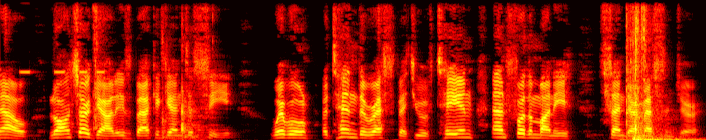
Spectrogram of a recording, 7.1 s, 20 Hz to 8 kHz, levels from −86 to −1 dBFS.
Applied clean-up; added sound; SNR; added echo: classical method log-MMSE.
